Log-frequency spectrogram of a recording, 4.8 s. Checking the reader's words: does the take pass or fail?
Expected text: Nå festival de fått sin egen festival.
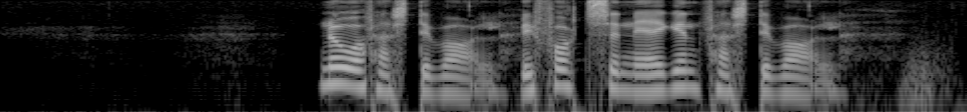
pass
